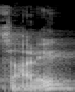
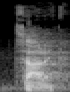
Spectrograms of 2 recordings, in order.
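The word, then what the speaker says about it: צדי: Moreover, parallel letters in Arabic, Syriak, and Ethiopic, all closely related, the languages, have no K sound at the end. Despite this, one still hears the letter referred to quite often as Sadic.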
